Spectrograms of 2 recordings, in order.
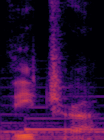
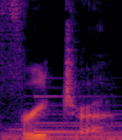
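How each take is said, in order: First: The R after the V is dropped. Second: The R after the V is pronounced. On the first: "Some of them pretend the R is like an I" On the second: "and some of them pronounce it"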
